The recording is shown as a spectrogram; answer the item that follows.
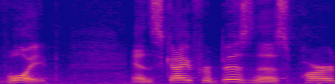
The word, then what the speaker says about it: VoIP: touch on something that's called VoIP it's spelled vo i p it's pronounced VoIP and it stands for voice over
